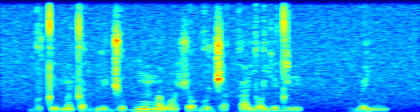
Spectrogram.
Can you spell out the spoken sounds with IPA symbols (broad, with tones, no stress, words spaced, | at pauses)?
ɡo˨ti˧mɛ̃˦ta˦˨ ɡ͡be˨ d͡ʒu˨˦ɡ͡bũ˦bã˦˨ wɔ̃˧ ʃɔ˦ɡo˧d͡ʒa˨ ka˨˦ jɔ˧ji˦di˦ | bɛ˧jĩ˨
